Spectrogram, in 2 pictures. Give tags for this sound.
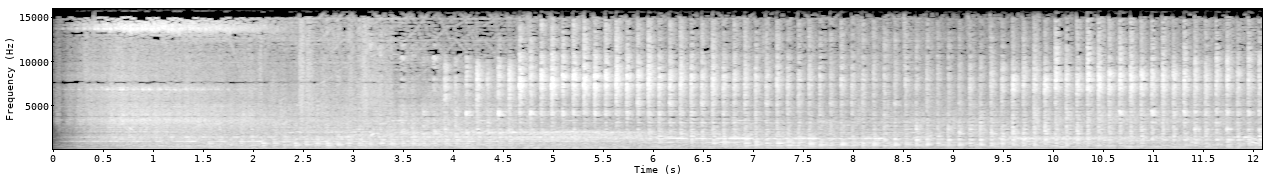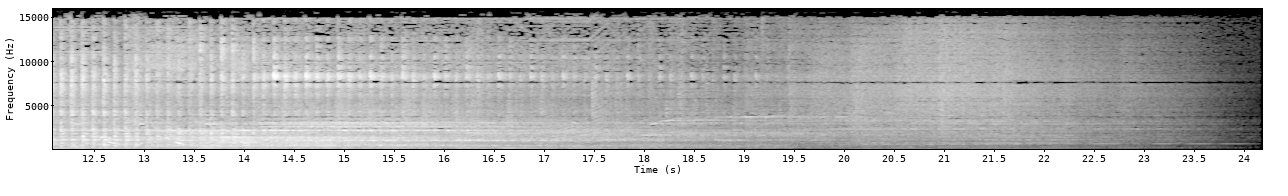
ambience
pad
trip
female
heaven
demon
angel
cinematic
hell
chord
vocal
synth

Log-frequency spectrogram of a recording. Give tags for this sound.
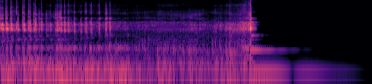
close
contact
effect
fx
metal
microphone
sfx
sound
soundeffect
tweezers

